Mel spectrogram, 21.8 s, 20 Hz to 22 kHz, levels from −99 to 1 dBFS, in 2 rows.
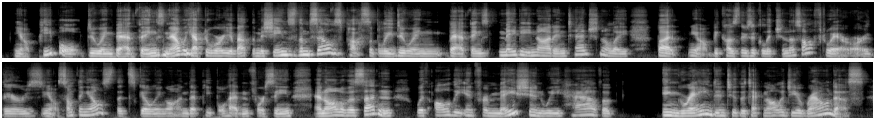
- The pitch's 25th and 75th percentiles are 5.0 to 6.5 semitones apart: Yes, average, 5.3 semitones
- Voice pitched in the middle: Yes, medium, 155 Hz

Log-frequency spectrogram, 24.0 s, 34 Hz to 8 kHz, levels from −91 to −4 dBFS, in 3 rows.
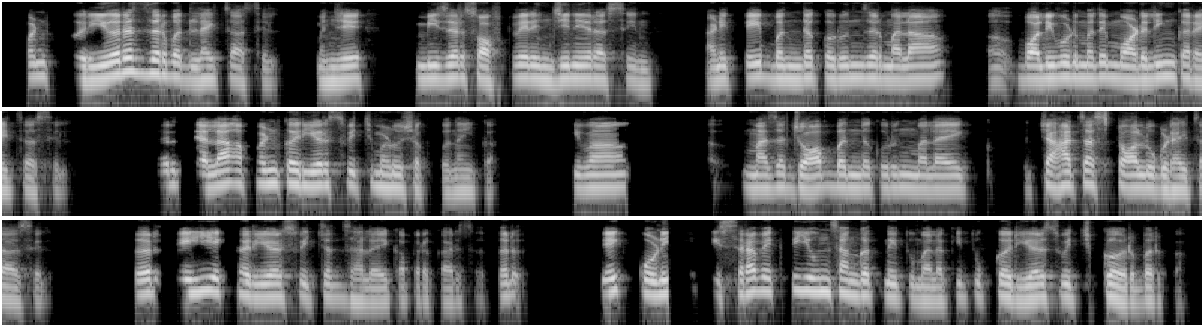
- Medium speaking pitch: Yes, medium, 150 Hz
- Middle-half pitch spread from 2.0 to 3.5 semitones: Yes, average, 3.1 semitones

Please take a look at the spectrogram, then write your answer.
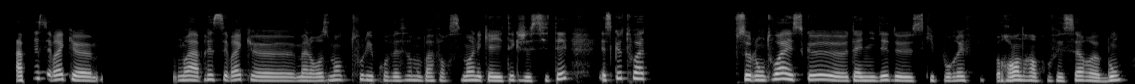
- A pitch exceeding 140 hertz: Yes, high, 190 Hz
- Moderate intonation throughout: Yes, average, 3.0 semitones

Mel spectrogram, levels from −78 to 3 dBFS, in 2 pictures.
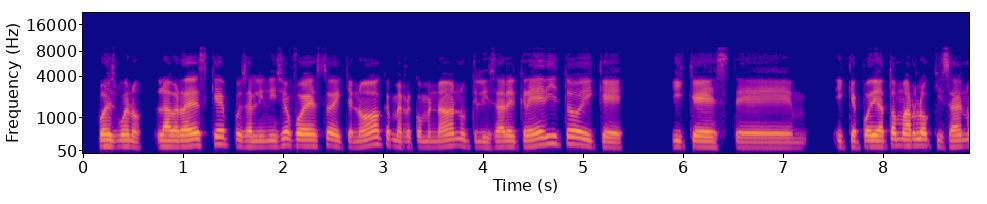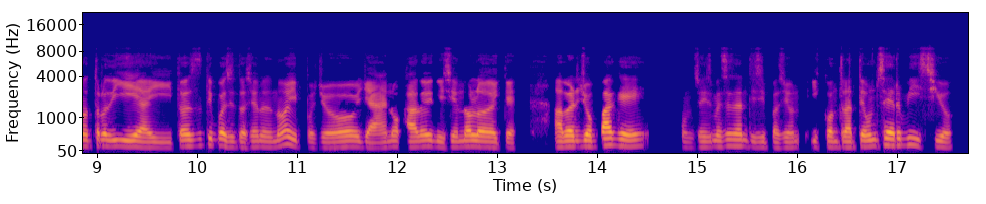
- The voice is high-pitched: No, low, 130 Hz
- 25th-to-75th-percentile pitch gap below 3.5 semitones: Yes, average, 2.8 semitones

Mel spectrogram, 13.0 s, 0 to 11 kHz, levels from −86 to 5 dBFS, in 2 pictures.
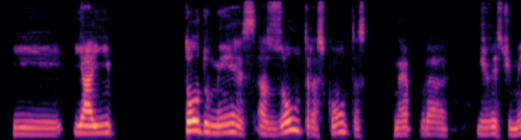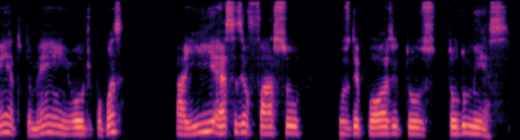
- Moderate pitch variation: Yes, average, 3.2 semitones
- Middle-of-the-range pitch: Yes, medium, 165 Hz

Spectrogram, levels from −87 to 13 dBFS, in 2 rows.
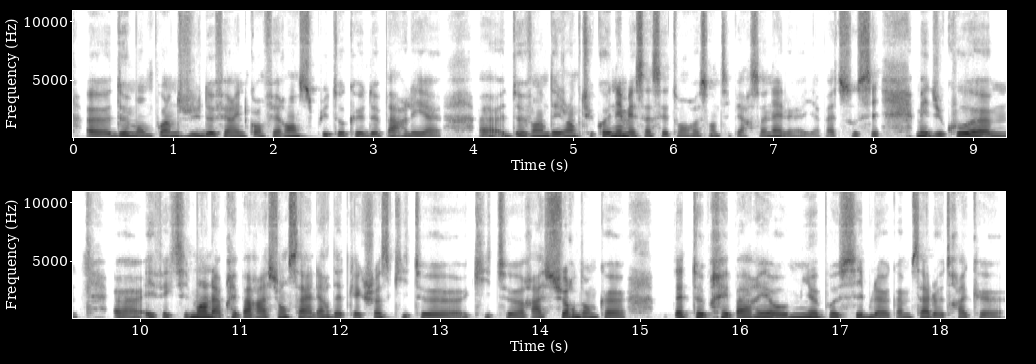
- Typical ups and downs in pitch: No, narrow, 1.8 semitones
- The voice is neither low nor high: Yes, medium, 155 Hz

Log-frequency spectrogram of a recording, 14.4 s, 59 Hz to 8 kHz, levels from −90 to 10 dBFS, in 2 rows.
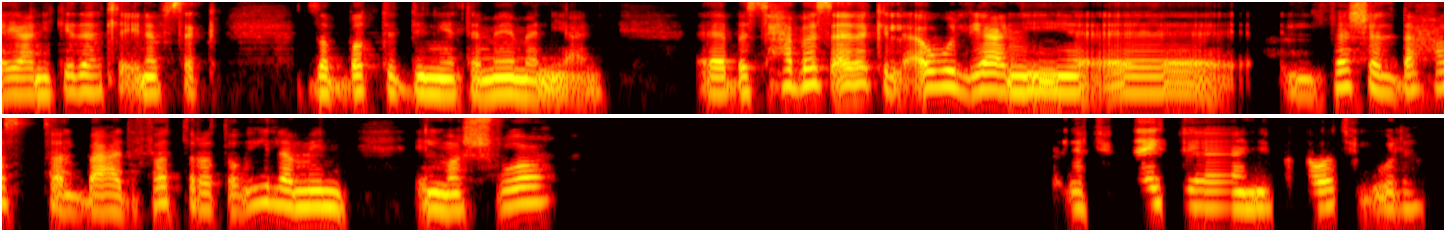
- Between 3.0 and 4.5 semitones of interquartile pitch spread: Yes, average, 3.5 semitones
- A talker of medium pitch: Yes, medium, 160 Hz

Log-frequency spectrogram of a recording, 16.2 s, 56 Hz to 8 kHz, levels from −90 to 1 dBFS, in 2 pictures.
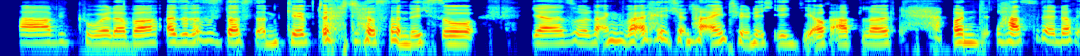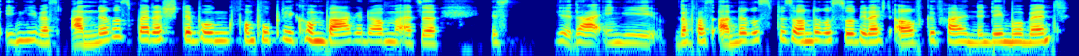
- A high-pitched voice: Yes, high, 195 Hz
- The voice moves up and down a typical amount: Yes, average, 3.3 semitones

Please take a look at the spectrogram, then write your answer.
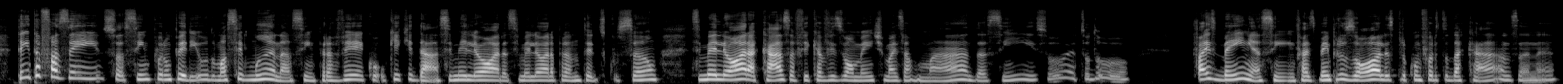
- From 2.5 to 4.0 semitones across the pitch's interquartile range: Yes, average, 3.0 semitones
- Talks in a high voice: Yes, high, 200 Hz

